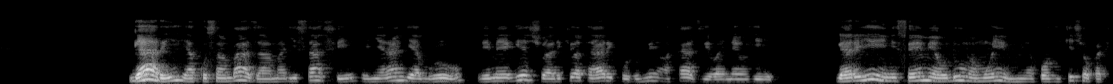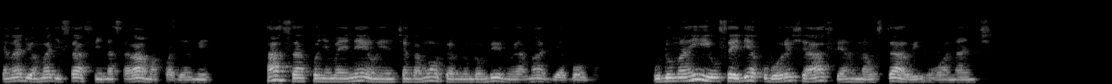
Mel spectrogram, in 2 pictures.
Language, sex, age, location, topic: Swahili, male, 25-35, Dar es Salaam, government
